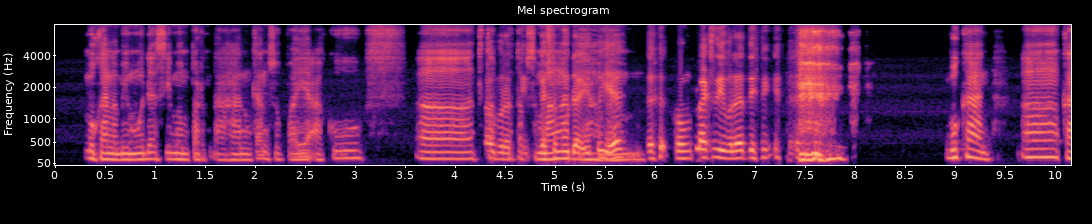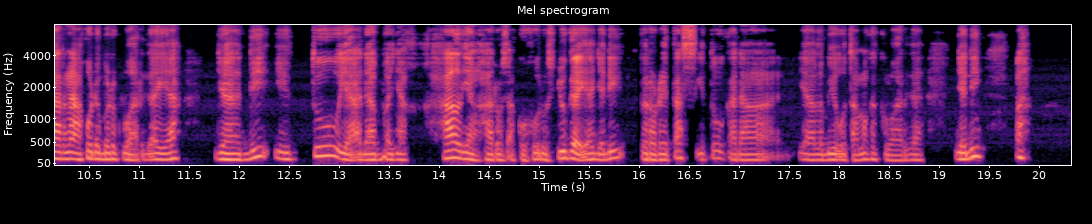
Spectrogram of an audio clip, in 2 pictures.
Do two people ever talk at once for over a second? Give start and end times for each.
4.3-5.7

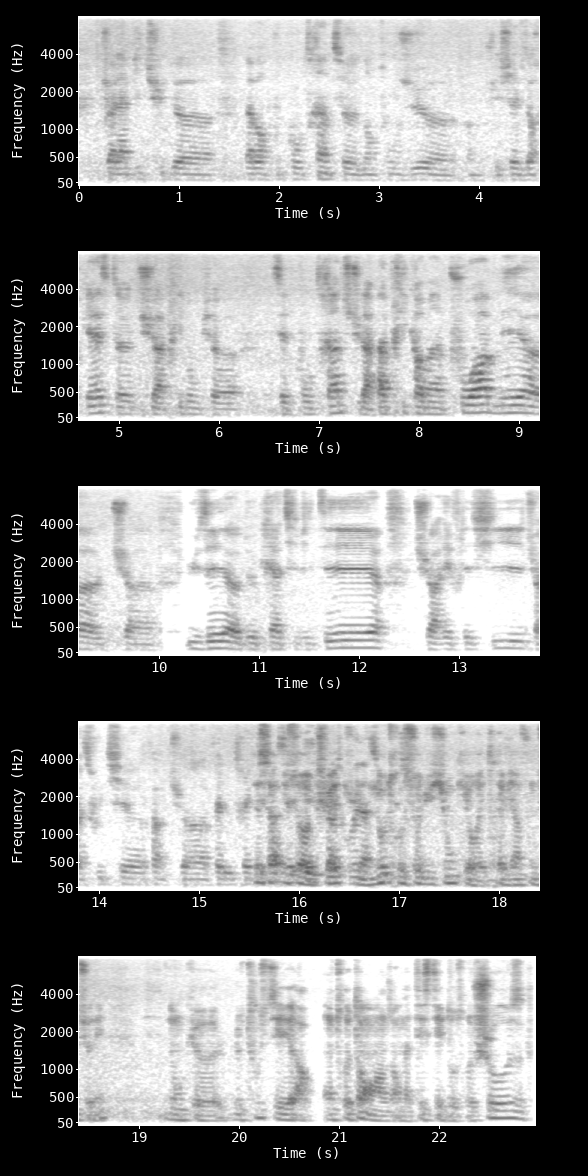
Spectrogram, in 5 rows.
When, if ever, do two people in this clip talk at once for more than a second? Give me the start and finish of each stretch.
15.6-17.3

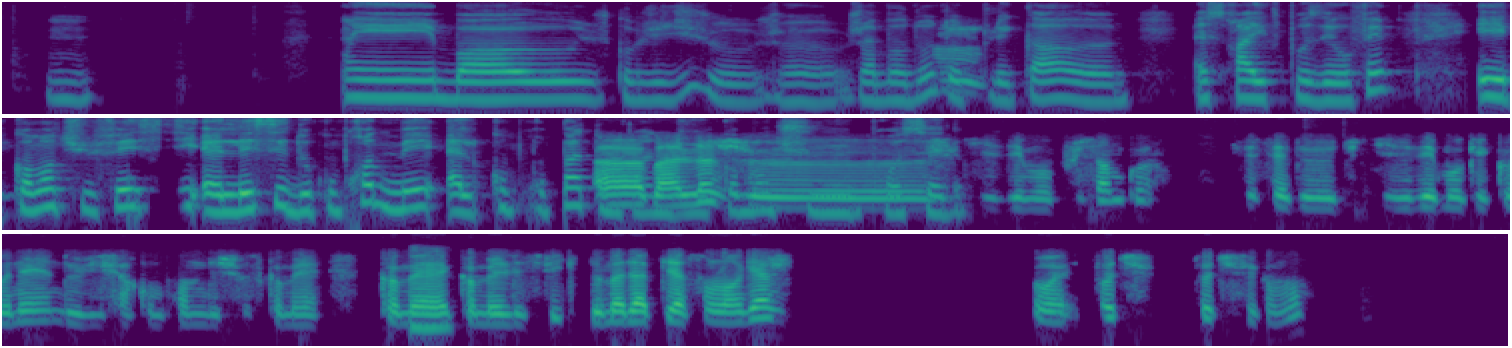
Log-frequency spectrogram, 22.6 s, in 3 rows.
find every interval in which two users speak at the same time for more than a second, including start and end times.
10.5-12.3

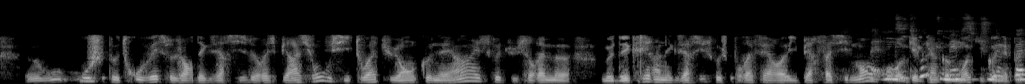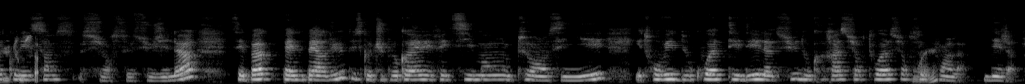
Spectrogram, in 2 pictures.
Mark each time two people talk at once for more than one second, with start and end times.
8.7-10.6

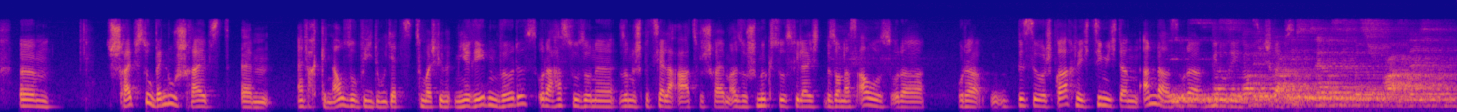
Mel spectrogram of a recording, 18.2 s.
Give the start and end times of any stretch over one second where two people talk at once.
14.5-16.2

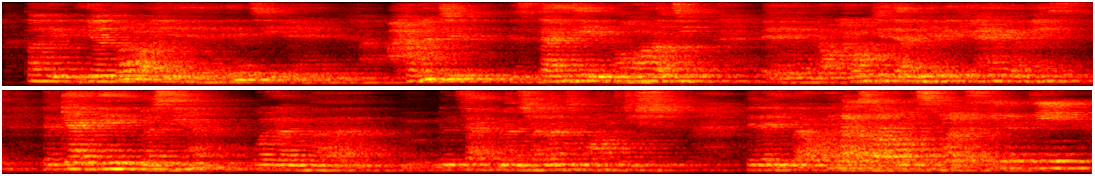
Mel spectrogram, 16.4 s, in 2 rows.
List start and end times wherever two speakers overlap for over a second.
14.4-15.6

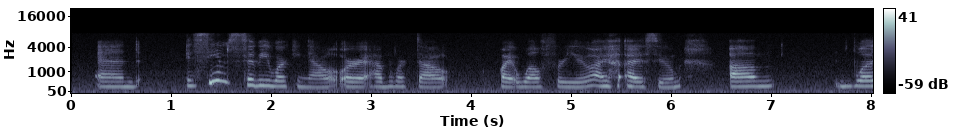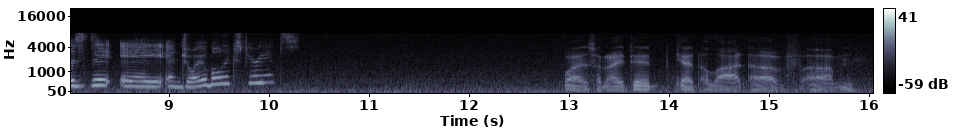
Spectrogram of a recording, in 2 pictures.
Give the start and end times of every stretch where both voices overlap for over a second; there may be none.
none

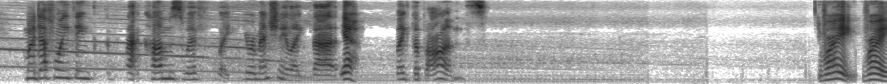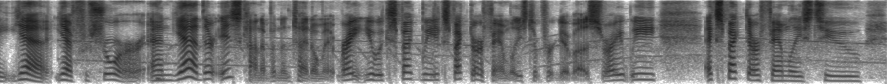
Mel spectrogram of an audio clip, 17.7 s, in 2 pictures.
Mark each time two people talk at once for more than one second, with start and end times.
none

